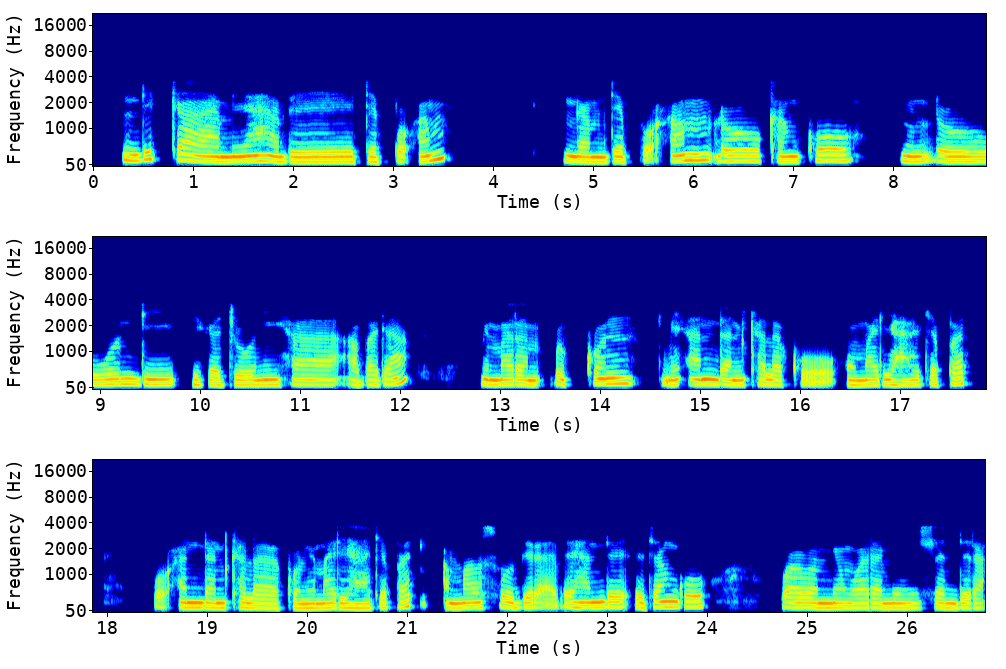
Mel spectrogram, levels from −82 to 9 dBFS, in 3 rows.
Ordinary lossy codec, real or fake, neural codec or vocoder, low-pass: none; fake; codec, 24 kHz, 3.1 kbps, DualCodec; 3.6 kHz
